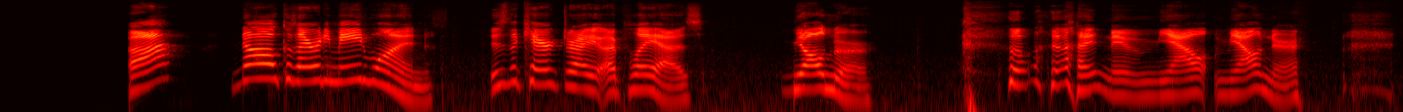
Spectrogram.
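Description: A young woman talks with animation into a microphone, close by.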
